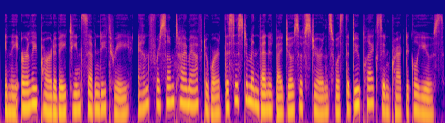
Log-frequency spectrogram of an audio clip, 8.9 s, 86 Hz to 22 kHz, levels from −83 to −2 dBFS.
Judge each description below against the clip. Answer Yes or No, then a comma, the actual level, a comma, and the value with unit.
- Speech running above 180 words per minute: No, average, 170 wpm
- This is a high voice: No, medium, 165 Hz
